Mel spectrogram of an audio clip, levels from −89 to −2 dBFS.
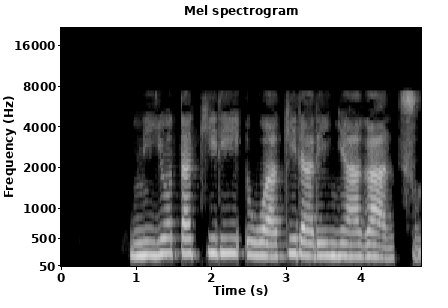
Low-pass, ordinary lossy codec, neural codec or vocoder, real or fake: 7.2 kHz; MP3, 48 kbps; none; real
